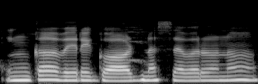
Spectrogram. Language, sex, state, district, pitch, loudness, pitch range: Telugu, female, Andhra Pradesh, Visakhapatnam, 190 Hz, -13 LUFS, 180-195 Hz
